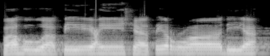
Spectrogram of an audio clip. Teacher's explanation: jadi ada kasratain yang melebur ke huruf ra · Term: idgham bila gunnah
